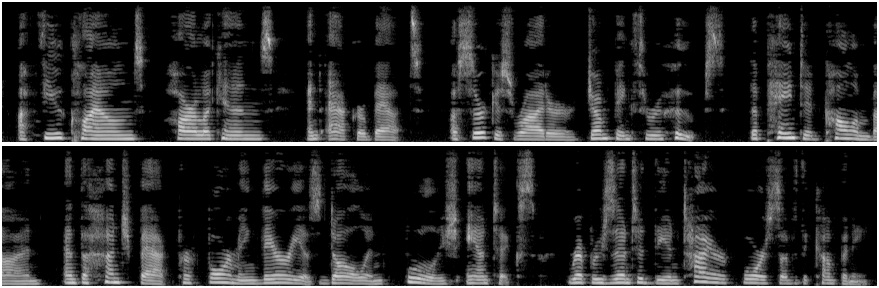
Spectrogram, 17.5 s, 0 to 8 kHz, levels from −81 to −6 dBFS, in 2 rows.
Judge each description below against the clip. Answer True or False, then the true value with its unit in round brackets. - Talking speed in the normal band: False (105 wpm)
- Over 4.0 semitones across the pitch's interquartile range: False (3.7 semitones)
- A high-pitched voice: True (205 Hz)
